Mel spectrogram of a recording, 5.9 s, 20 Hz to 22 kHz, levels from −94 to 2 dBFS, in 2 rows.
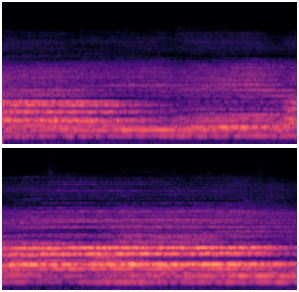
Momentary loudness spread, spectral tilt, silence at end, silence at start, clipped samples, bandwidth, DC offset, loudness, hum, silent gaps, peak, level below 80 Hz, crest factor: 13 LU; -5.5 dB/octave; 0 s; 0 s; under 0.1%; 9.8 kHz; under 0.1%; -25 LUFS; none; none; -10 dBFS; -76 dBFS; 14 dB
